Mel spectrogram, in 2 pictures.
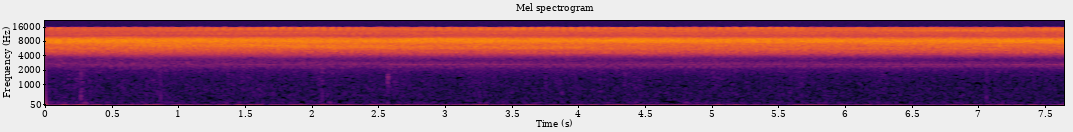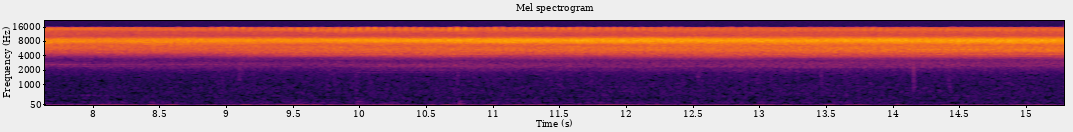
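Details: Cicadas of a Japanese summer, recorded at 1 PM on 28 July 2021 in a hillside residential area of Nisshin, Aichi Prefecture. A bright, steady high drone persists for the full length, backed by muffled low footsteps and ambient rumble.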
